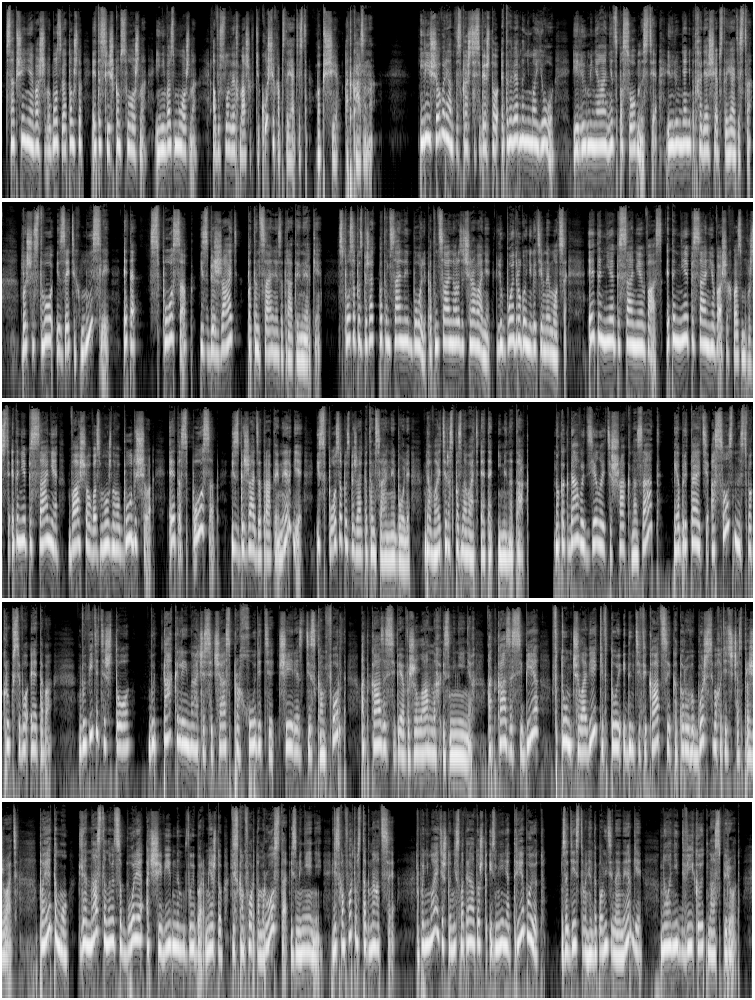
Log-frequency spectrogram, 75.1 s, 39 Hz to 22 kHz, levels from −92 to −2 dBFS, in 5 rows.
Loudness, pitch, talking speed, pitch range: -18 LUFS, 205 Hz, 130 wpm, 180-230 Hz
